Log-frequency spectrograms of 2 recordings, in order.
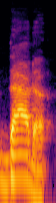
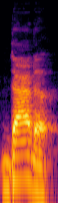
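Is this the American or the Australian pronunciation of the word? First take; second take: American; American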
